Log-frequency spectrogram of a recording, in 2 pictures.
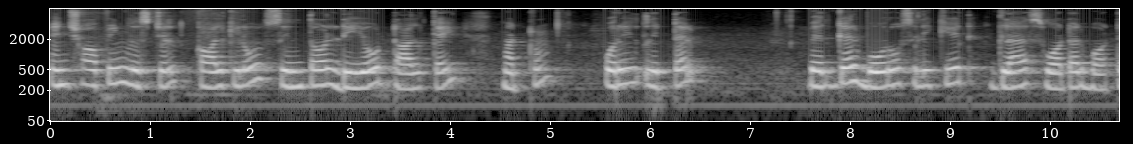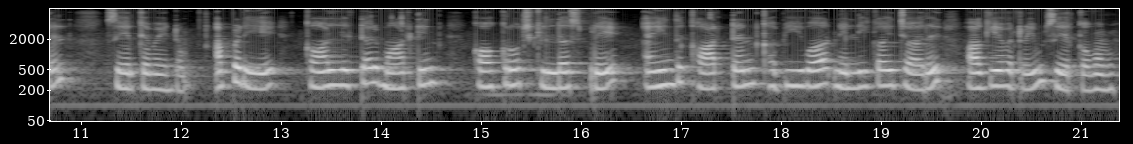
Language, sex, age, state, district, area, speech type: Tamil, female, 18-30, Tamil Nadu, Tiruppur, urban, read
